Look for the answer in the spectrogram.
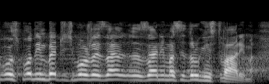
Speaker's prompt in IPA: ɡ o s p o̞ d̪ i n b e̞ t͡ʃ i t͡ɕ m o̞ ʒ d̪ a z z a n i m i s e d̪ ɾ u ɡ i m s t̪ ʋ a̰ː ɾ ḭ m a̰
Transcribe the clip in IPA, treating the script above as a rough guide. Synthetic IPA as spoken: ɡ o s p o̞ d̪ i n b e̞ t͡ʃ i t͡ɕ m o̞ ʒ d̪ a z z a n i m a s e d̪ ɾ u ɡ i m s t̪ ʋ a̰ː ɾ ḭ m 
